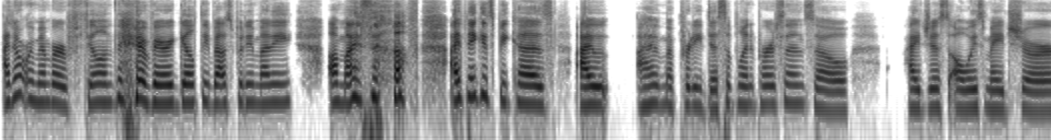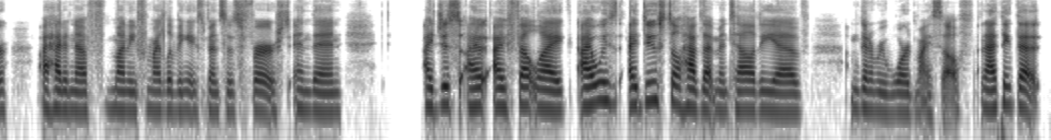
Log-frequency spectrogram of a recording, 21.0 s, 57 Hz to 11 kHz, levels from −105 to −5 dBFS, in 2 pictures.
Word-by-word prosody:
I - - +3
don't 300 +3 -1
remember 235 -4 0
feeling 230 +3 -3
very, 275 0 +6
very 230 -1 +5
guilty 230 +2 +1
about 225 -1 +2
spending 235 -1 -5
money 230 +2 -1 0.4
on 235 0 +4
myself. 275 +5 +5 0.3
I 245 - +9
think 295 +2 +4
it's 300 -3 +2
because 220 -3 +2 0.3
I 210 0 +9
w 215 0 +1 0.3
I 210 +2 -2
am 220 -1 -10
a 210 - -3
pretty 210 -2 -4
disciplined 215 +4 -4
person, 225 +1 -4
so 180 -4 -3 0.6
I 190 0 +1
just 195 0 -3
always 190 +1 -2
made 185 -2 -3
sure 175 -2 0 0.3
I - - +1
had 185 -1 +1
enough 175 -1 -4
money 180 -1 -4
for 170 +3 -13
my 180 -1 -2
living 175 0 -8
expenses 170 0 -7
first 175 -1 -3
and 180 -1 -9
then 170 -1 -3 0.8
I 200 - -1
just 210 +2 0
I 200 +1 +2
I 200 0 +3
felt 210 +1 0
like 185 -2 +2
I 205 +1 +5
was 245 0 -3
I 200 +2 +3
do 245 +5 -1
still 225 -3 0
have 195 -1 +4
that 180 -1 0
mentality 180 0 -3
of 165 -1 -2 0.4
"I'm 190 - -14
gonna 185 -1 -3
reward 165 -1 -6
myself," - - -5
and 195 - -2
I 185 - +6
think 210 +1 -4
that - - +2
200 Hz, 185 wpm, -22 LUFS, 180-225 Hz, 0.8 s, I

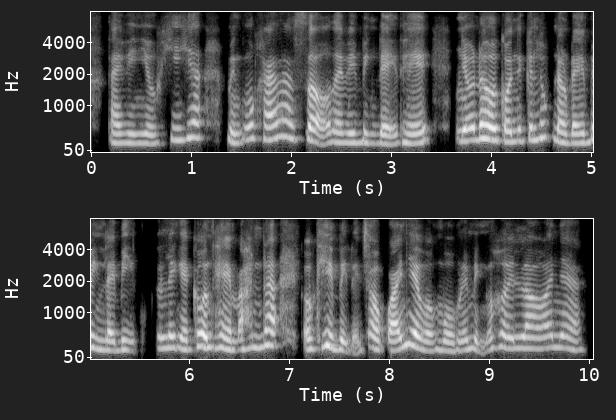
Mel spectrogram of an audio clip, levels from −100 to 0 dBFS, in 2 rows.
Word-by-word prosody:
Tại 200 -1 -3
vì 200 -1 -4
nhiều 195 -1 -5
khi 260 +9 -6
á 315 - 0 0.3
mình 205 -3 -4
cũng 285 +3 -2
khá 275 -1 +1
là 330 -3 -2
sợ, 280 -7 +2
tại 215 -1 -2
vì 205 0 -2
mình 205 -1 -8
để 185 -1 0
thế 205 +3 -2 0.3
nhỡ 245 +2 +3
đâu 285 -1 +8
có 235 - +1
những 240 +2 -4
cái 270 +1 -1
lúc 310 +3 -4
nào 220 -5 +1
đấy 200 0 0
mình 220 -1 -3
lại 195 -1 +2
bị 195 -1 -5 0.2
lên 245 +1 -1
cái 215 - +2
cơn 265 -3 +6
thèm 235 -6 0
ăn 245 +5 -3
á, 295 -2 +4 0.3
có 210 - 0
khi 280 +4 +3
mình 205 -5 -1
lại - - -9
cho 235 -5 +1
quá 195 -1 +4
nhiều 285 -5 +5
vào 185 -3 -1
mồm 190 -2 -4
nên 205 +3 -4
mình 210 - -5
cũng 220 - -7
hơi 255 -3 -1
lo 235 -1 0
á 245 - -1
nha. 240 -6 -5
230 Hz, 285 wpm, -19 LUFS, 200-260 Hz, 0.3 s, đâu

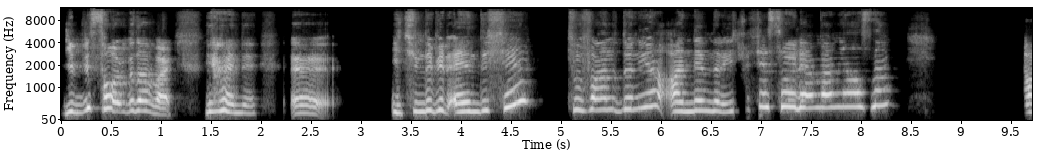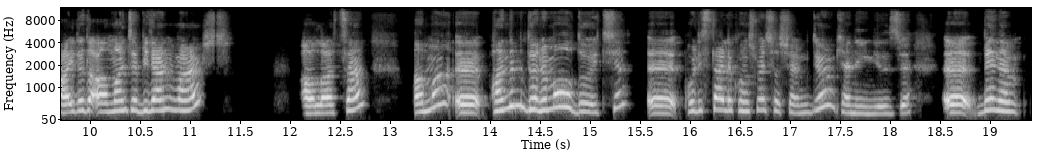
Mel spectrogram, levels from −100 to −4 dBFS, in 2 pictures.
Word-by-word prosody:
gibi 265 +7 +2
sorgu 305 -6 +2
da 300 -1 +3
var. 365 -1 0
Yani, 250 -5 +1 0.3
eee, 220 -1 0 0.6
içimde 270 +5 -1
bir 325 0 +2
endişe 280 +7 +2 0.6
tufanı 330 -1 -2
dönüyor, 360 +5 -1
annemlere 280 0 0
hiçbir 285 +4 -12
şey 415 +4 0
söylememem 400 -1 +2
lazım. 420 +2 -1 1.4
Ailede 255 +5 +3
Almanca 295 +3 +2
bilen 315 +3 +1
var, 315 +3 -2 0.7
Allah'tan 230 - +2 0.5
ama, 265 +10 +1 0.2
eee, 240 0 +4
pandemi 390 +7 +1
dönemi 335 +2 +2
olduğu 270 -12 +1
için, 385 - -9 0.2
eee, 225 -1 +1
polislerle 310 +3 -1
konuşmaya 300 +1 -4
çalışıyorum. 245 -6 -7
Diyorum 410 +8 -2
ki, 320 - -11
hani, 230 -2 -3
İngilizce, 215 +2 -6 0.3
eee, 245 -1 +4
benim, 300 0 +1
e - - -15
300 Hz, 115 wpm, -24 LUFS, 255-350 Hz, 1.4 s, eee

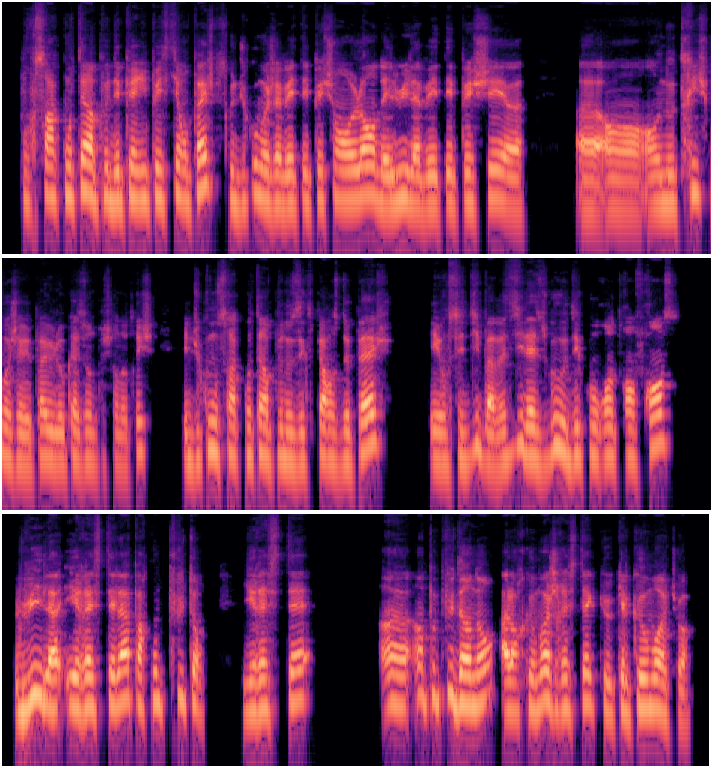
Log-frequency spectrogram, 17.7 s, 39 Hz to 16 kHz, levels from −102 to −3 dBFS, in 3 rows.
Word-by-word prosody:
pour 135 -2 -10
se 170 - -6
raconter 155 +2 0
un 165 -3 +7
peu 150 +1 -5
des 135 - 0
péripéties 145 +1 -2
en 140 -4 -1
pêche. 185 +8 +4
Parce - - -22
que 140 - -7
du 130 -1 -7
coup 165 - -5
moi, 140 - +1
j'avais 130 0 +1
été 130 +1 -7
pêcher 140 +3 -6
en 140 - +3
Hollande 150 -1 +3
et - - +3
lui 140 +4 -1
il 130 - +1
avait 125 0 0
été 130 +1 -3
pêcher, 135 +3 -2
heu 120 -3 +1 0.5
heu, 115 - +2
en 115 -2 0
en 130 - -3
Autriche. 150 +6 -5
Moi 135 - -3
j'avais 115 -2 -3
pas 135 - -3
eu 130 - -1
l'occasion 125 +1 -4
de - - -14
pêcher 115 +1 -15
en - - -8
Autriche 160 +8 -9 0.2
et 120 - -7
du 125 - -7
coup 165 - -3
on - - 0
se 150 - -12
racontait 140 0 -2
un 140 - +1
peu 135 - -8
nos 125 - -3
expériences 125 0 -2
de 125 - -3
pêche 180 +9 +2 0.3
et 125 - -1
on 120 - -4
s'est 130 - -9
dit: 155 +8 -6
«Bah 135 - +2
vas-y 135 +11 -5
let's 135 -3 0
go, 165 -1 -1
dès 140 - -4
qu'on 140 +1 -6
rentre 135 0 -3
en 135 - +2
France». 190 +6 0 0.3
Lui 170 +10 +4
là, 155 -4 +7
il 165 -1 +4
restait 165 +1 +3
là 190 +2 +9
par 170 -4 0
contre 185 -3 -4
plus 195 - -6
temps. 140 - -3 0.3
Il 140 +1 -3
restait 155 - 0 0.6
un 165 -1 +2
un 210 - -1
peu 195 - -5
plus 210 +1 -2
de 175 - +6
1 170 - +7
an 200 +5 +2
alors 145 0 +5
que 155 - -1
moi 185 +5 +5
je 150 - -4
restais 155 +3 -1
que 155 - -7
quelques 140 +2 -3
mois, 155 -3 +4
tu - - -11
vois? - - -4
145 Hz, 310 wpm, -24 LUFS, 130-165 Hz, 0.6 s, là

